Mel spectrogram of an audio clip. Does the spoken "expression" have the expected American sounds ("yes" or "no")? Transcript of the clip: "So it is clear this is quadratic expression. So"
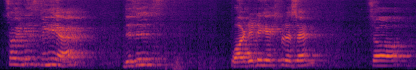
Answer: no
